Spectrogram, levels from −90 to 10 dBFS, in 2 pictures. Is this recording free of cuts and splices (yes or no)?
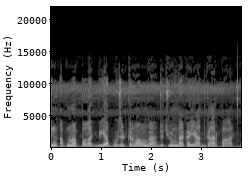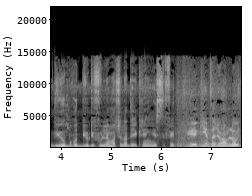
no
